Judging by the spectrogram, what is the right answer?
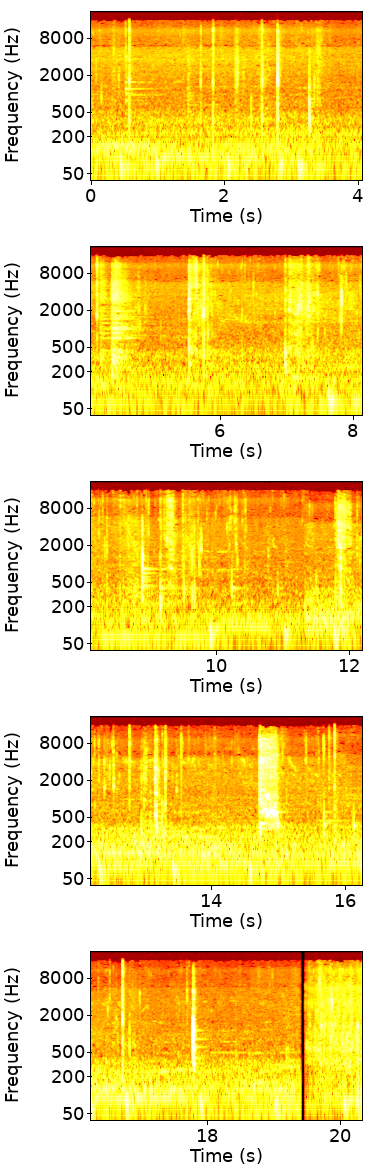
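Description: Metal ladle knocking and scraping against a large metal wok while chicken legs are turned in sauce: scattered clicks and knocks at irregular intervals, a sharper one near the end.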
